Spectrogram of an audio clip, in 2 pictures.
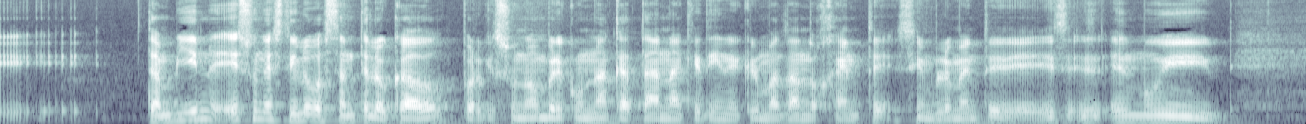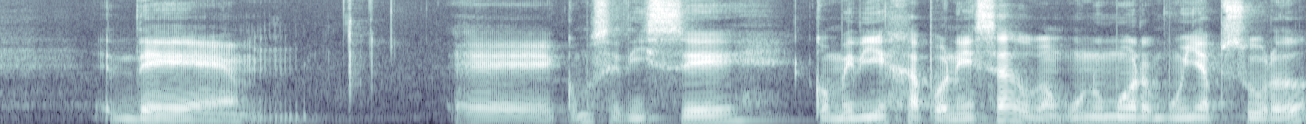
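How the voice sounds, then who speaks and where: A man's plain, everyday voice, medium in pitch, with a moderate pace and lively intonation. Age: 20s. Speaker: podcast host. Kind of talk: casual chat. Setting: live stream.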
